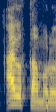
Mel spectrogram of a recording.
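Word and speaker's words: القمر: കമറി letters എന്ന് പറഞ്ഞാൽ കമറിന്റെ കൂടെ അൽ വന്നാൽ അൽ ഉച്ചാരണം ഉണ്ട് ഇല്ലിന് ഉച്ചാരണം ഉണ്ട് അതുകൊണ്ടാണ്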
